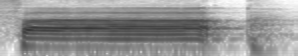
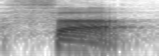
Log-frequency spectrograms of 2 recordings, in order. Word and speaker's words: ث: La Tha que tenemos en España, en algunas regiones de España, pronunciamos la Tha, la Z.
